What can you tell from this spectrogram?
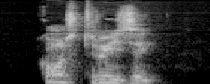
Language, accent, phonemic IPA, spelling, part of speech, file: French, Canada, /kɔ̃s.tʁɥi.ze/, construisez, verb, LL-Q150 (fra)-construisez.wav
- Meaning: inflection of construire: 1. second-person plural present indicative 2. second-person plural imperative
